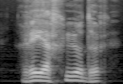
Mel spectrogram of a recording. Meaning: someone who makes hateful and anonymous online comments, similar to a comment troll
- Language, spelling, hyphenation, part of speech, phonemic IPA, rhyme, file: Dutch, reaguurder, re‧a‧guur‧der, noun, /reːaːˈɣyːrdər/, -yːrdər, Nl-reaguurder.ogg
